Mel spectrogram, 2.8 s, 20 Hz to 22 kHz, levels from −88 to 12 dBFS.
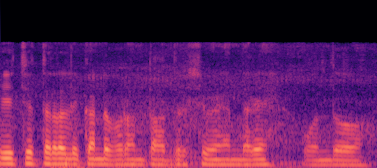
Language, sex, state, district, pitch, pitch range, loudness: Kannada, male, Karnataka, Belgaum, 115 Hz, 110-125 Hz, -17 LUFS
